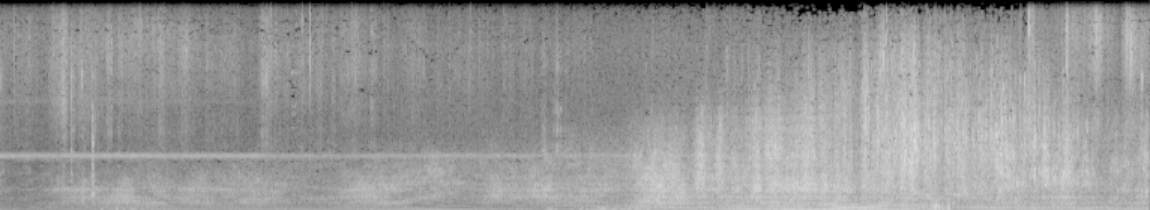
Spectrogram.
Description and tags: Audio taken from a video file I recorded on the set of a World War II film.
